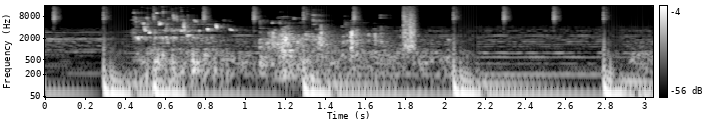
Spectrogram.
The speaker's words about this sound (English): Let me swig some water. Hold up.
